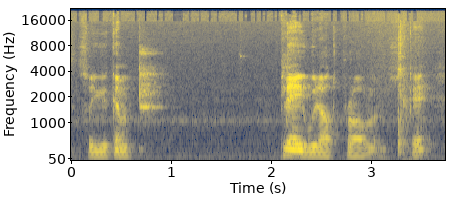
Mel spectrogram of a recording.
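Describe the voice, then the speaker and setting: The pace is on the slow side. A non-native accent comes through. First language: not English. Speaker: guitar teacher. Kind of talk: tutorial. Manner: halting.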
